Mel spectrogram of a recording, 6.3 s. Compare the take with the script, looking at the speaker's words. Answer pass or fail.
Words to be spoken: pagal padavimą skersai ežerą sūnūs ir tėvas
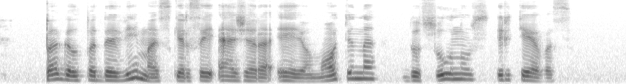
fail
